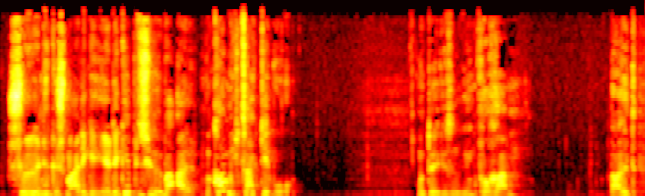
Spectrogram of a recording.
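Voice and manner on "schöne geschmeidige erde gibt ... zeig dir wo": high, loud donkey voice; keen donkey, pitched high; helpful donkey. Acted. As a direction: eagerly offer to lead the way. Donkey offers to show the way.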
